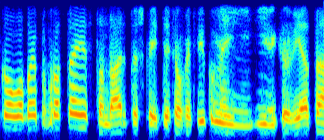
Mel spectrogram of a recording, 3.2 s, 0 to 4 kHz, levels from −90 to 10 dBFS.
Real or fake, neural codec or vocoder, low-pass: fake; autoencoder, 48 kHz, 32 numbers a frame, DAC-VAE, trained on Japanese speech; 3.6 kHz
